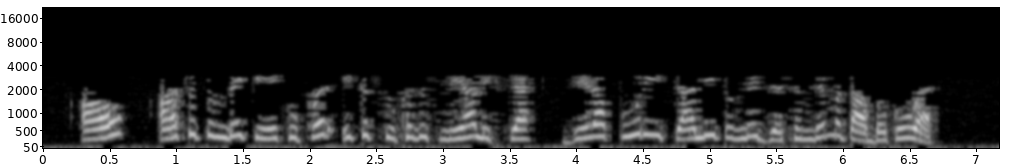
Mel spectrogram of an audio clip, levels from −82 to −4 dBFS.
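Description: MP3 compression is likely behind the damage that runs from start to finish: nothing survives above 3 kHz, and the speech sounds watery and swirly as weak frequency lines flicker between frames, heavy smearing that fits a starved bitrate around 8 kbps.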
